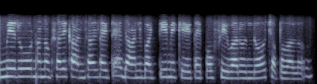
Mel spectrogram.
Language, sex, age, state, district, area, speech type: Telugu, female, 18-30, Telangana, Sangareddy, urban, conversation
